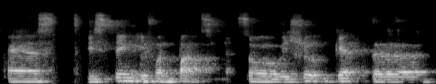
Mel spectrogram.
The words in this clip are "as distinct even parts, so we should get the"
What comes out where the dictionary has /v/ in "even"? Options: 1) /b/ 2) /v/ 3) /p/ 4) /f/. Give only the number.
4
